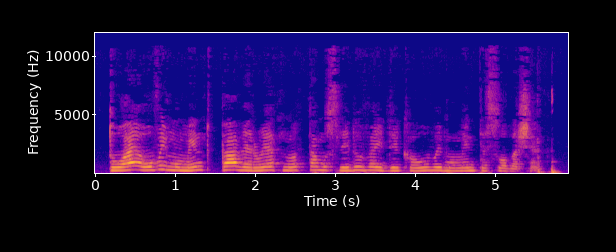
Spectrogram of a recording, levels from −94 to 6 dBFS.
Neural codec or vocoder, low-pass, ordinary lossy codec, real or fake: none; 10.8 kHz; AAC, 32 kbps; real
